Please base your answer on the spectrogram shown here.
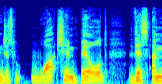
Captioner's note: none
